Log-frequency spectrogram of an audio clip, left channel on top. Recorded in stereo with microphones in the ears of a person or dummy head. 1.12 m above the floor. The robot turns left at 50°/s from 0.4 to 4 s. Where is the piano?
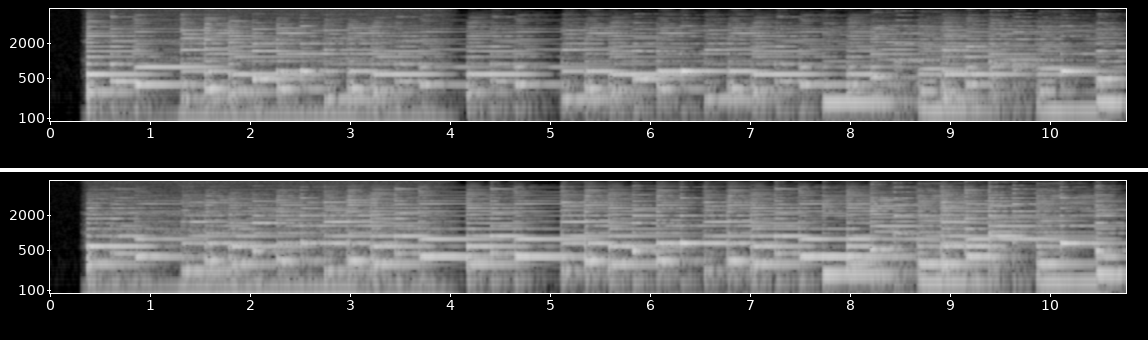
100° left, 0.6 m; by 10.7 s 80° right, 0.6 m.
